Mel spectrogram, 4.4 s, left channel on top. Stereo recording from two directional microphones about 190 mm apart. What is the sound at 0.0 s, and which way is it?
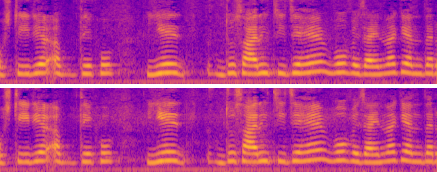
A woman's voice, 40° left (ahead or behind).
